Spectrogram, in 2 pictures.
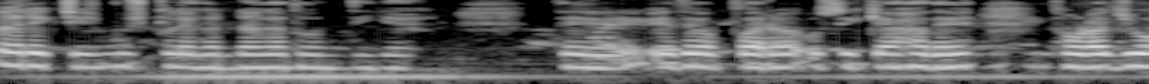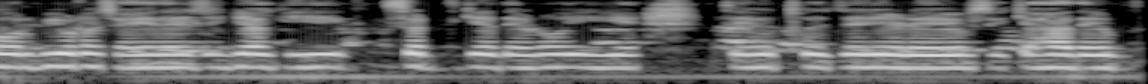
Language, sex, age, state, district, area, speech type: Dogri, female, 30-45, Jammu and Kashmir, Udhampur, rural, spontaneous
